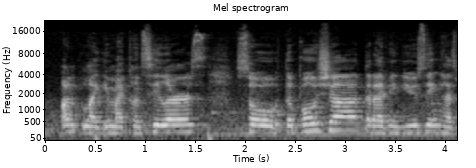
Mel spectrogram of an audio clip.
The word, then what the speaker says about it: Boscia: Right now, I'm trying the Boscia, is how you say it, Boscia primer.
